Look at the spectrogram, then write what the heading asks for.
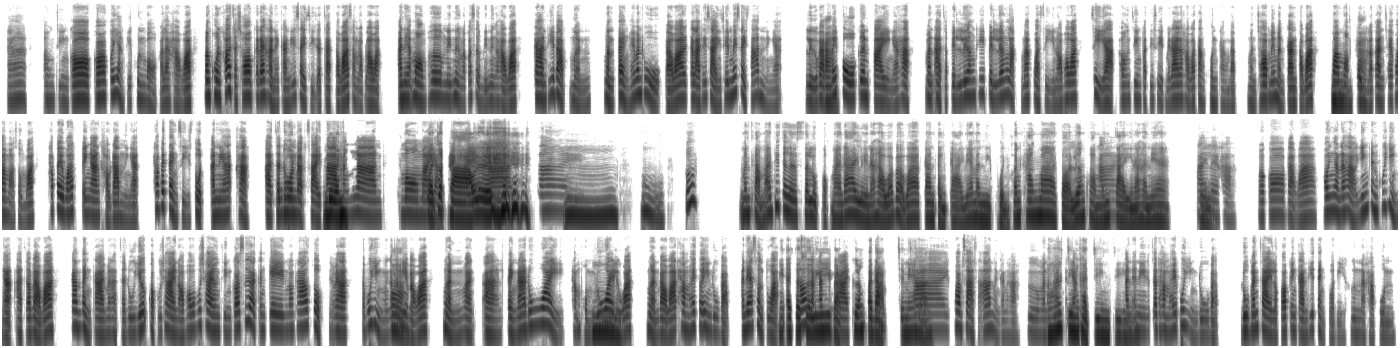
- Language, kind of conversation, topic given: Thai, podcast, คุณคิดว่าการแต่งกายส่งผลต่อความมั่นใจอย่างไรบ้าง?
- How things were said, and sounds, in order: tapping; other background noise; chuckle; drawn out: "อืม"; in English: "แอกเซสซอรี"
